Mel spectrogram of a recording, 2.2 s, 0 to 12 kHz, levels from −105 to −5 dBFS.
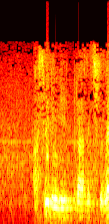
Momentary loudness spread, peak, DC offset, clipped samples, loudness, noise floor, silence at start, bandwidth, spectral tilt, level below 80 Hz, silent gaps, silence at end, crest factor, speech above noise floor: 16 LU; 0 dBFS; under 0.1%; 0.7%; -13 LUFS; -37 dBFS; 0.2 s; 6.4 kHz; -6 dB/octave; -48 dBFS; none; 0 s; 12 dB; 26 dB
